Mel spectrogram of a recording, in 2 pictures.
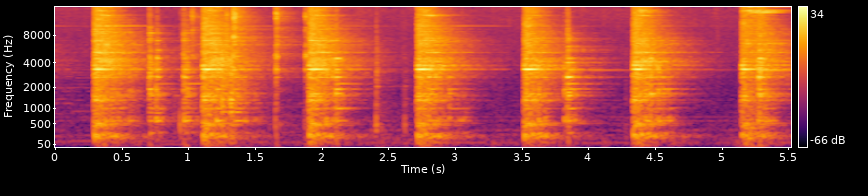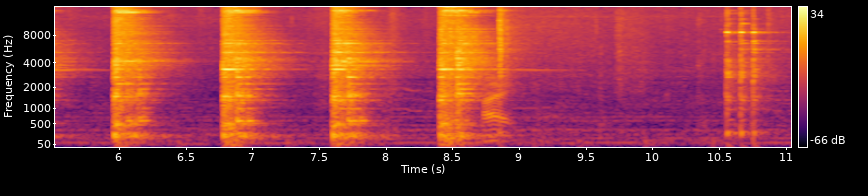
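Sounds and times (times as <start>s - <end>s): hammer striking steel on anvil: 0.3s - 9.0s.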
